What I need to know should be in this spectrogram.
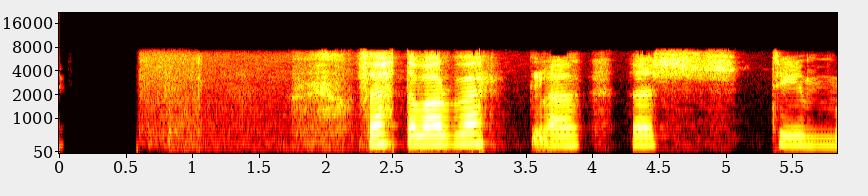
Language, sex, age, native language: Icelandic, female, 7, Icelandic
